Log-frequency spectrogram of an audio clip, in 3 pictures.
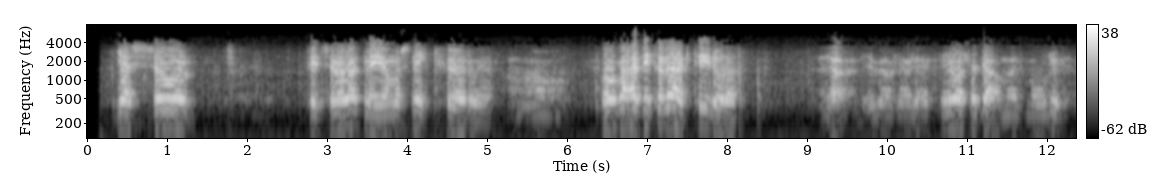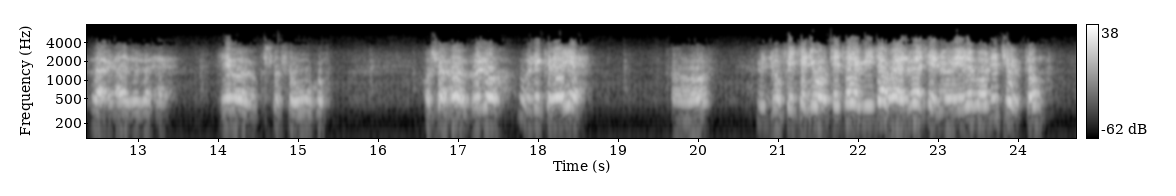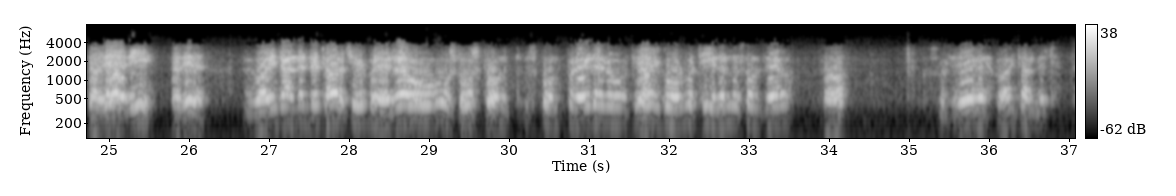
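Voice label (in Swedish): Stenåsa Öland, svenska sagor dialekter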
